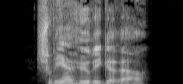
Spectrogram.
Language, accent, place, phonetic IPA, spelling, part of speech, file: German, Germany, Berlin, [ˈʃveːɐ̯ˌhøːʁɪɡəʁɐ], schwerhörigerer, adjective, De-schwerhörigerer.ogg
- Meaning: inflection of schwerhörig: 1. strong/mixed nominative masculine singular comparative degree 2. strong genitive/dative feminine singular comparative degree 3. strong genitive plural comparative degree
